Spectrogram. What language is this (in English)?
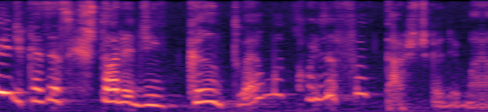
Portuguese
